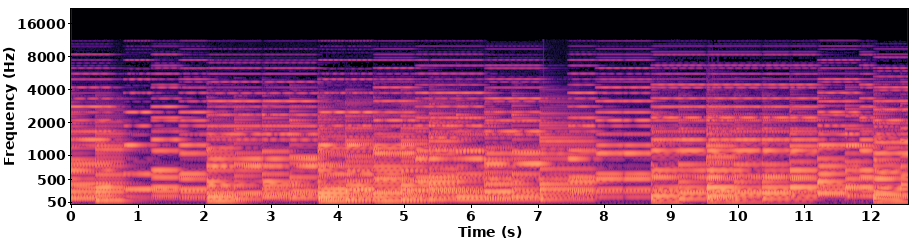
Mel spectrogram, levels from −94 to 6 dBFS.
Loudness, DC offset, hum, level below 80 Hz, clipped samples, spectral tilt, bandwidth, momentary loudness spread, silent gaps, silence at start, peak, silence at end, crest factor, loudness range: -14 LUFS; under 0.1%; none; -30 dBFS; under 0.1%; -5 dB/octave; 11.5 kHz; 4 LU; none; 0 s; -2 dBFS; 0 s; 12 dB; 2 LU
